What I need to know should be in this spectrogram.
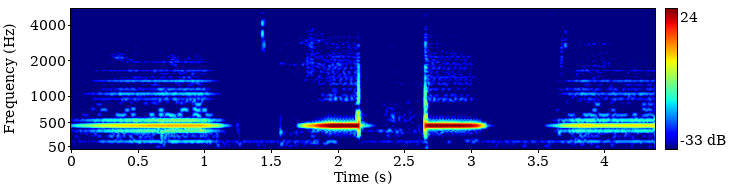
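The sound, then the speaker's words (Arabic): Two steady mid-pitched beeps of a telephone call signal on a phone-in line, each about half a second long with a short gap between, set against a fainter tonal background before and after. “في اتصال تاني جديد بالضبط.”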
